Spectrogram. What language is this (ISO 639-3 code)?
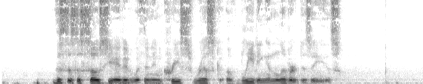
eng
